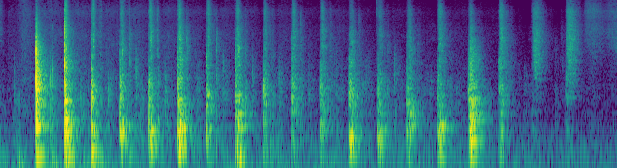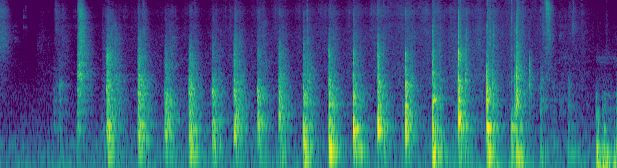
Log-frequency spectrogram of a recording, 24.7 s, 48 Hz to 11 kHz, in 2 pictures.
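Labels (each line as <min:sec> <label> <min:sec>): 0:00.7 Footsteps echoing on stairs. 0:11.7
0:13.9 Footsteps echoing on stairs. 0:23.5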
